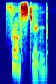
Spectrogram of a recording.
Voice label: "frosting", Indian

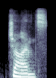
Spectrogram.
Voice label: "chance", Indian

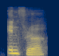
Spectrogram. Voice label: "infra", Indian

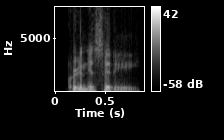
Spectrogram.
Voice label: "chronicity", American

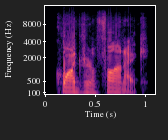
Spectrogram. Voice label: "quadraphonic", American

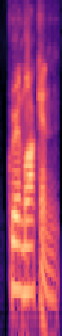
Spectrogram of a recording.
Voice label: "grimalkin", American

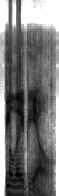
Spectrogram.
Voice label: "bilabial", American

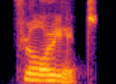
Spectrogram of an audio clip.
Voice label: "floriate", Indian

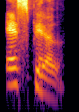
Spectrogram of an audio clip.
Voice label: "espial", Indian

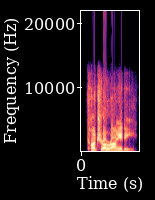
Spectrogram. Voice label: "contrariety", American

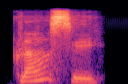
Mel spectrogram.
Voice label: "cracy", Indian

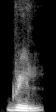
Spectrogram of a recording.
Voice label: "Grail", Indian

